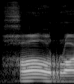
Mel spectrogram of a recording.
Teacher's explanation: خا اور را کو دونوں کو موٹا پڑھیں گے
